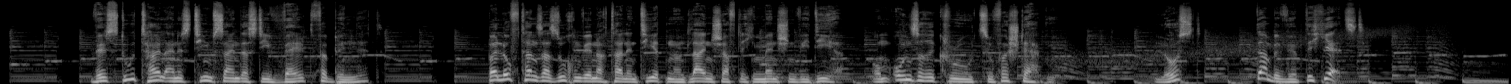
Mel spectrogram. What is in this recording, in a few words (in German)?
Imagefilm Jobsuche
